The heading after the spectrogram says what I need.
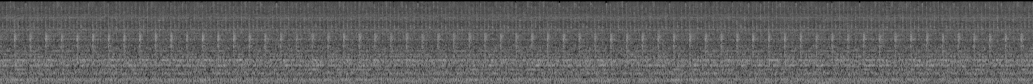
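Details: VW Polo Sedan, 99,329 km, idle warming after cold start: regular light knock about two per second, knocking less but running heavier; owner thought oil had spread; cause unclear.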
